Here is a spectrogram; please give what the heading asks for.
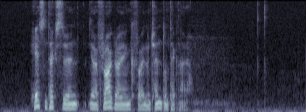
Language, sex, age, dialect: Faroese, male, 36-60, Norðurstreymoy/Eysturoy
